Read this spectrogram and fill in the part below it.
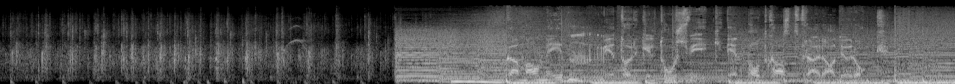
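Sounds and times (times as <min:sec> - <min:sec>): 
audience applause: 0:00.0 - 0:04.1
speech: 0:05.4 - 0:09.4.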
